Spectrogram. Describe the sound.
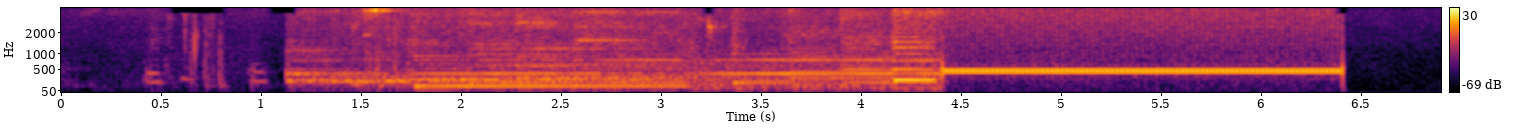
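Telephone line audio during a call transfer: a few short voice fragments, then a run of melodic electronic tones, then one steady, unbroken pitched line tone held until it cuts off.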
